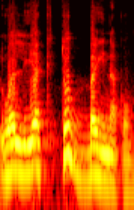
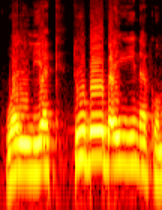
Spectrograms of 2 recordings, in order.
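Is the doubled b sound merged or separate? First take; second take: merged; separate. First: The two b sounds merge into one. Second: The b sound is articulated twice, separately. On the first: "يستسهل أن يقول" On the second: "بدل أن يذهب إلى مخرج الباء مرتين"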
